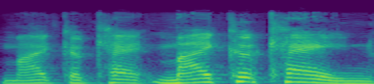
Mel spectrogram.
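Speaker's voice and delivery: put-on Cockney accent. Echoing the other speaker's bit: Michael Caine Cockney accent. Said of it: "in his Cockney accent".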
